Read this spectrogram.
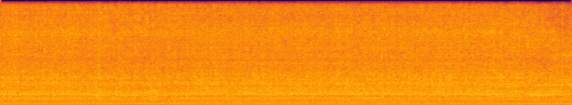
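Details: Free riding mower on a first start test after its gas tank was drained and fuel was added by hand amid flooding: the small engine holds a steady, even drone with no misses or knocks, a healthy run.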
